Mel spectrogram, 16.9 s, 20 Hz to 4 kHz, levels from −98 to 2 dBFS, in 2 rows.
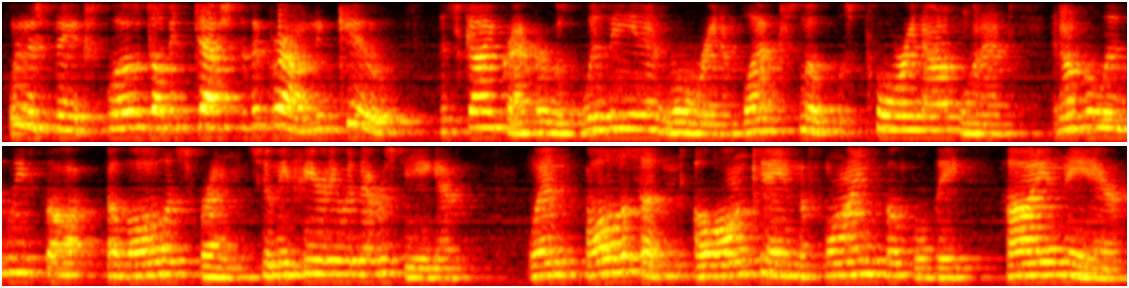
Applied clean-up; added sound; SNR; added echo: none; none; none; reverberation time 0.6 s.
